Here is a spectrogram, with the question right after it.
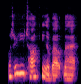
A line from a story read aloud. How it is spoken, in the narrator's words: asked, struggling to keep his voice even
